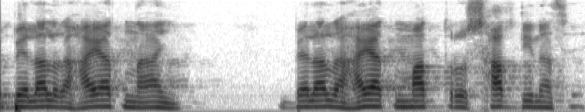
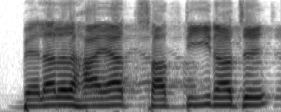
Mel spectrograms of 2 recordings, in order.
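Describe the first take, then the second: First: Said in the usual way. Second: Loud, ringing sermon delivery; projected preaching. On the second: Acted. Preacher repeating Bilal has seven days left, loud preaching. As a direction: project it out to the whole congregation.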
